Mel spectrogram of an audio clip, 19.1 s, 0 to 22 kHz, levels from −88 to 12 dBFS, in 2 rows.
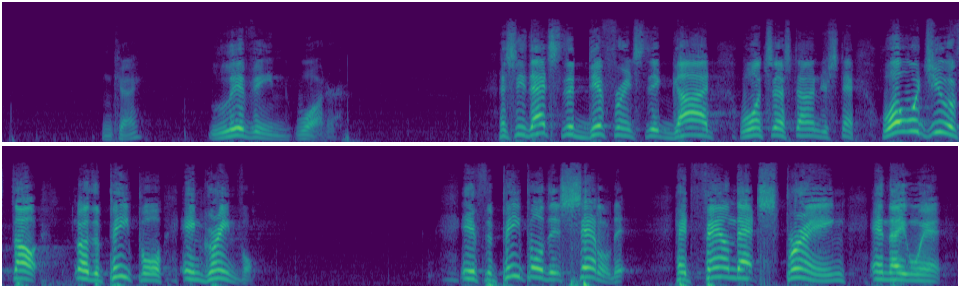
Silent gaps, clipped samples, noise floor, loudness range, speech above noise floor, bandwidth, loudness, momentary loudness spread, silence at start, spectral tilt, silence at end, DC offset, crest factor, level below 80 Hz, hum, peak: none; under 0.1%; -76 dBFS; 9 LU; 54 dB; 13 kHz; -21 LUFS; 18 LU; 1.05 s; -3.5 dB/octave; 0.2 s; under 0.1%; 20 dB; -44 dBFS; none; -4 dBFS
